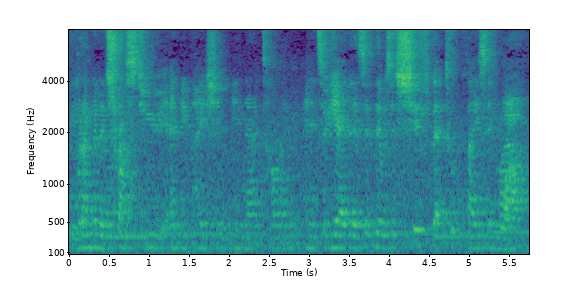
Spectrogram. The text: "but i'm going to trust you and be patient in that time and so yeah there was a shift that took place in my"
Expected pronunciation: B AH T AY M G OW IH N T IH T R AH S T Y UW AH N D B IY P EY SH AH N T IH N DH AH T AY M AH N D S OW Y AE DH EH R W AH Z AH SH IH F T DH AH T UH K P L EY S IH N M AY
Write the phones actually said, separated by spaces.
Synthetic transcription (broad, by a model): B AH T AY M G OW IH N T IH T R AH S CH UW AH N B IY P EY SH AH N T IH N DH AH T AY M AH N S OW Y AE DH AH R W AH Z AH SH IH F T DH AH T UH K P L EY S IH N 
